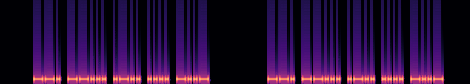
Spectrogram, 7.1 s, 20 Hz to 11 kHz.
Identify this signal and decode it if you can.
Morse code, heard as a keyed tone, about 28 wpm, 700 Hz. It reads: G7LHX G7LHX
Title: DXCC-100 Call Signs - 5 Characters - Repeated 3x - 28wpm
